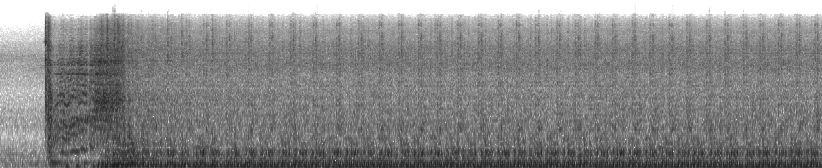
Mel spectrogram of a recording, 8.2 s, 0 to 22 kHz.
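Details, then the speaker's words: 1955 DeSoto Firedome Hemi V8 after decades stored, now on all eight cylinders after reseating plug three, cleaned air cleaner and fresh oil; catches quickly and settles into steady even idle with no misfire. Passenger exhaust manifold broken in half. "pedal we are on all eight cleaned up the air cleaner put some fresh oil in that uh but it is running pretty damn good now"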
